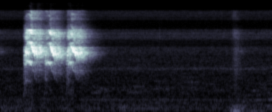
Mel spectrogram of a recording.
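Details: Parrot, recorded secretly so it would not see the recorder, uttering three quick harsh squawks in a row, followed by quiet and a faint low knock.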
